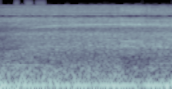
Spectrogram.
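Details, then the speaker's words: Dental drill (micromotor with contra-angle) cutting dentin during Class I amalgam cavity preparation on a premolar practice tooth; steady high-pitched whine with low grinding hum, easier cutting than enamel. "ketika kalian mengebur di bagian dentin dengan bagian enamel itu akan terasa perbedaannya enamel adalah jaringan tubuh yang paling keras bahkan jauh lebih keras daripada tulang bahkan denkin pun masih lebih keras daripada tulang jadi otomatis ketika kalian sampai di dentin nanti ngeburnya akan lebih gampang ya"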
